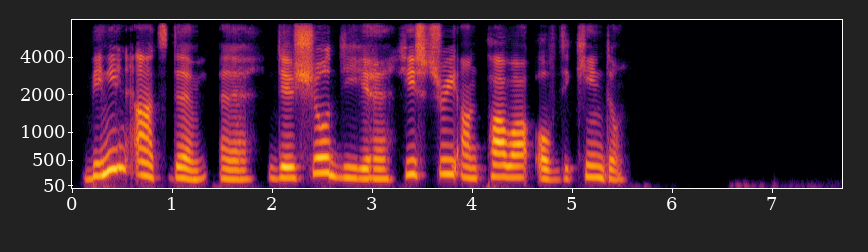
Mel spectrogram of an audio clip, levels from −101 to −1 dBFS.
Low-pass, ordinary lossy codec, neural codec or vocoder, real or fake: 7.2 kHz; none; codec, 16 kHz, 0.8 kbps, ZipCodec; fake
